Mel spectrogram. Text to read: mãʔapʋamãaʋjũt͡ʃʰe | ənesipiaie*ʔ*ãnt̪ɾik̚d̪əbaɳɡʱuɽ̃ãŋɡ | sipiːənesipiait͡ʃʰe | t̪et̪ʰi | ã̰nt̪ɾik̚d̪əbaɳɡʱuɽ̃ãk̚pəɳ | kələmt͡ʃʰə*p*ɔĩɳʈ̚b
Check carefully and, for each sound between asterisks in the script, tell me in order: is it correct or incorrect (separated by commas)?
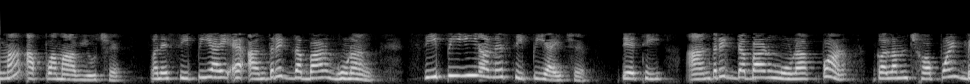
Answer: correct, correct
